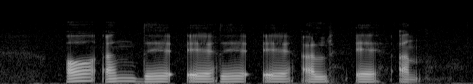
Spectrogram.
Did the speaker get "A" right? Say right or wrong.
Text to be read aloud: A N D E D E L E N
right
